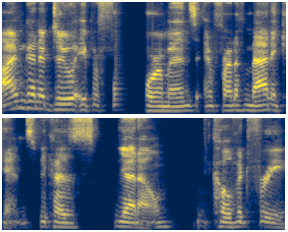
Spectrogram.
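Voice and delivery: ordinary talk, nothing marked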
